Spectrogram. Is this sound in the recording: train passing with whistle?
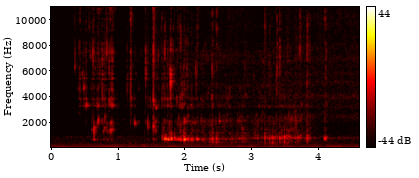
no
